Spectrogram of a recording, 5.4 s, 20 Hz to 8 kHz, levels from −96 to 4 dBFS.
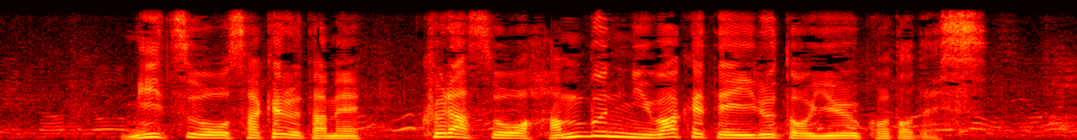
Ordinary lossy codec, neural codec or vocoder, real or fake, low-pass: none; none; real; 7.2 kHz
